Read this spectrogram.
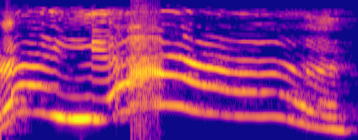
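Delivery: long, high wailing roar. A narrator's reading. Giant roars in his nightmare, high howl. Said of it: "roared the Flesh Lump Eater".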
